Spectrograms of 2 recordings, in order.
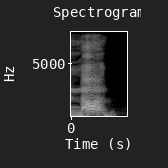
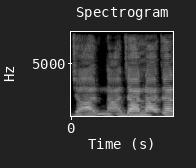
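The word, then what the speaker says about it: Naja: नाजा लिखा हुआ है, ये नाजा नहीं है, भले वो स्पेलिंग आपको नाजा लग रहा है लेकिन बोलने के टाइम पे उसको नाग ही पढ़ेंगे, नागा नागा. ओके, इसे नाजा नाजा नहीं है, नाजा नाजा नहीं, वो आजा आजा हो जाएगा.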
